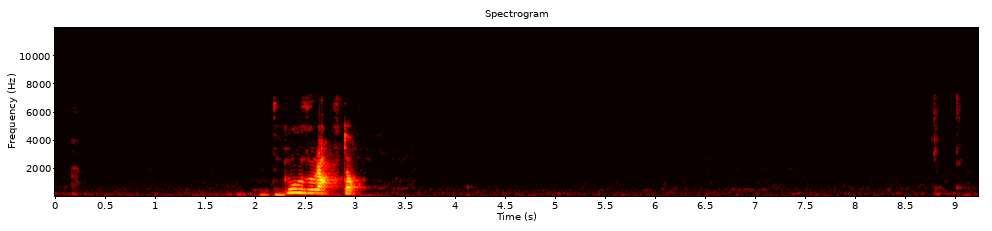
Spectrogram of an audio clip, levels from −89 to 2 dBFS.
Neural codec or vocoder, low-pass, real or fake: codec, 16 kHz, 8 kbps, FunCodec, trained on LibriTTS, 25 frames a second; 7.2 kHz; fake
